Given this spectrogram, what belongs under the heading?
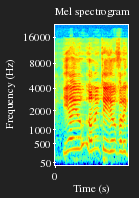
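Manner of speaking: normal talking voice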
